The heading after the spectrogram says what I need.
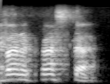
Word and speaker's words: Vanaprastha: If I pronounce that correctly? Yeah, Vanaprastha.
